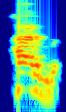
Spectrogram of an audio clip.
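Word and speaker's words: herb: पहला जो अपवाद के रूप में शब्द है एच ई आर वी इसे पढ़ा जाता है हर्ब। यहां पर एच का उच्चारण किया जा रहा है और इसकी हिंदी होती है हर की जड़ी बूटी।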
